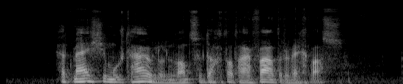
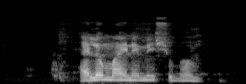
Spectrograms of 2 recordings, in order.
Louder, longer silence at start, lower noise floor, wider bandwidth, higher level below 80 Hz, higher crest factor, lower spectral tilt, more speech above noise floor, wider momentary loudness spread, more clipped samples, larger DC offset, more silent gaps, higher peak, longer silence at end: second, -28 LUFS vs -20 LUFS; about the same, 0.55 s vs 0.55 s; about the same, -62 dBFS vs -64 dBFS; first, 15 kHz vs 9.6 kHz; first, -48 dBFS vs -64 dBFS; about the same, 20 dB vs 20 dB; about the same, -6 dB/octave vs -5 dB/octave; second, 34 dB vs 44 dB; second, 9 LU vs 13 LU; neither; neither; neither; second, -10 dBFS vs -2 dBFS; first, 0.6 s vs 0.45 s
